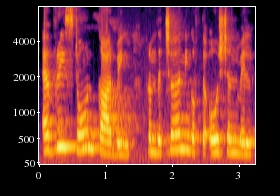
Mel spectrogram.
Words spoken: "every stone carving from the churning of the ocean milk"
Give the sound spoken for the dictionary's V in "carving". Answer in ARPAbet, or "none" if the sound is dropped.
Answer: B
